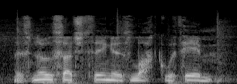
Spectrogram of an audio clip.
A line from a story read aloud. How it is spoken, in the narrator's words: declared the inspector, who always spoke of Lupin in a solemn tone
